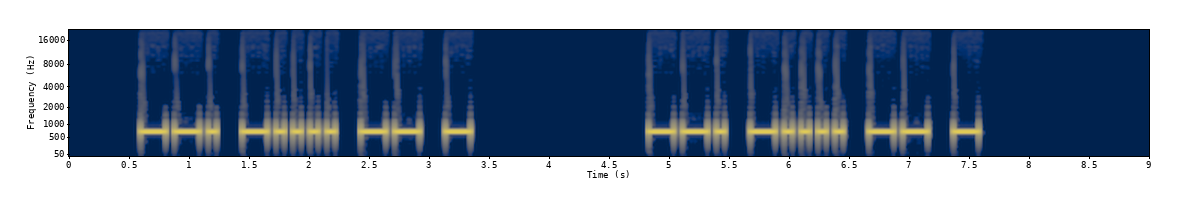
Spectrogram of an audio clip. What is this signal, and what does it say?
Morse code, heard as a keyed tone, about 17 wpm, 700 Hz. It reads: G6MT G6MT
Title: DXCC-100 Call Signs - 4 Characters - Repeated 2x - 17wpm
